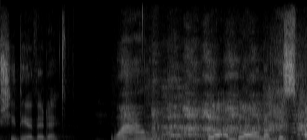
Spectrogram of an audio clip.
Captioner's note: staff laughing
